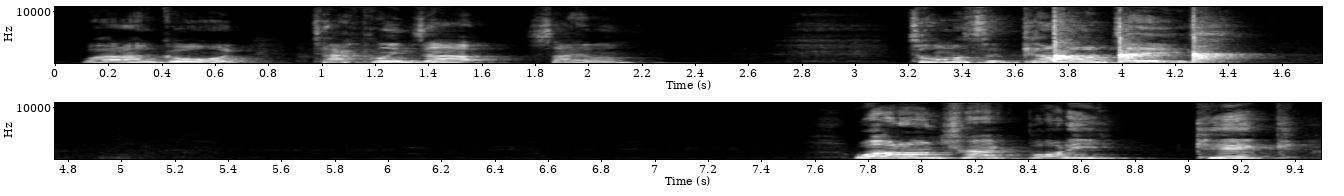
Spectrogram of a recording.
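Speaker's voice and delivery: high and loud cheering each touch; excited cheering. Real, not acted. Fan cheering the Dees' tackling at the TV, excited shout. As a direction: cheer them on from the couch.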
